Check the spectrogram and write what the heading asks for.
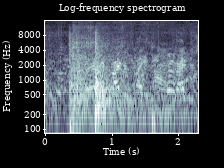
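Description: Background chatter of spectators' voices, with two short low thumps about a third and three quarters of a second in.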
